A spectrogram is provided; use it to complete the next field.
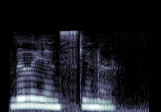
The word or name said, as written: lilleyandskinner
